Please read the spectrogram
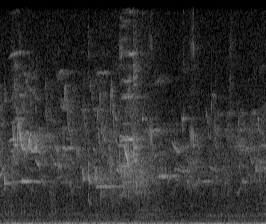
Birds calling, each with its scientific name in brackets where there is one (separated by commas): Hawaii Akepa (Loxops coccineus), Iiwi (Drepanis coccinea)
